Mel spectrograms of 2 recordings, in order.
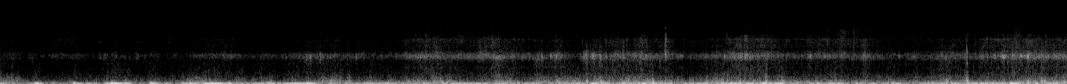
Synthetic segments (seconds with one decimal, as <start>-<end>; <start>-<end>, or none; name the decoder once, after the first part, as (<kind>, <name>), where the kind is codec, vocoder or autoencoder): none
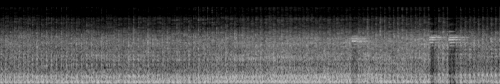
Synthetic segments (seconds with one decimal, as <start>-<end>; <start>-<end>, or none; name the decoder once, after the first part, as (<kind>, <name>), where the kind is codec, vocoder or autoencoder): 1.1-1.8 (vocoder, Vocos); 2.4-4.3

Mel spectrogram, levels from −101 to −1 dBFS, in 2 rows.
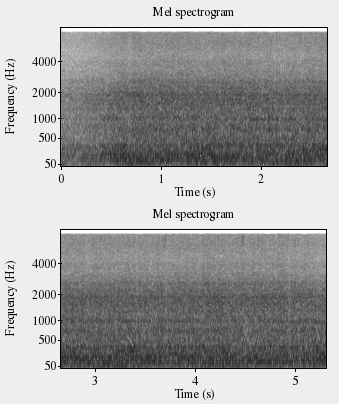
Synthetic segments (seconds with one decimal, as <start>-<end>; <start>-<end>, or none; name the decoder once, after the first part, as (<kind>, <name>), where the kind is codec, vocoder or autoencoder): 0.0-0.9 (codec, DAC)

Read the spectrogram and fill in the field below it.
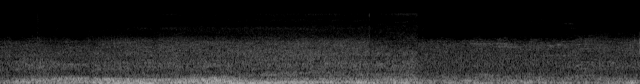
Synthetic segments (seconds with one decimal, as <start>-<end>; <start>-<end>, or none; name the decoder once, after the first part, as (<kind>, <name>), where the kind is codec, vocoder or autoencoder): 0.0-2.0 (codec, SNAC); 5.8-6.4

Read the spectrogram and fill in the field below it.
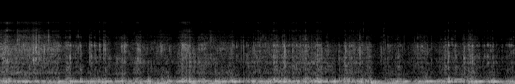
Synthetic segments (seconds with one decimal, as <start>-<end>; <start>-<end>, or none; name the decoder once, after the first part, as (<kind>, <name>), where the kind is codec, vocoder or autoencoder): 1.0-2.5 (codec, HILCodec)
